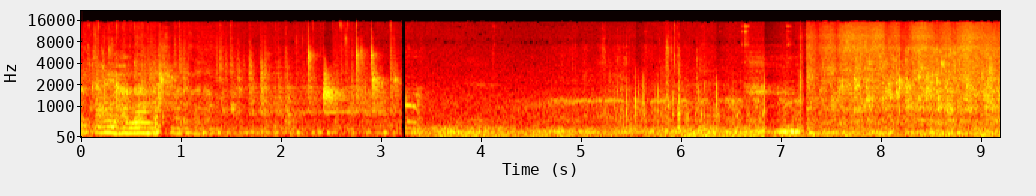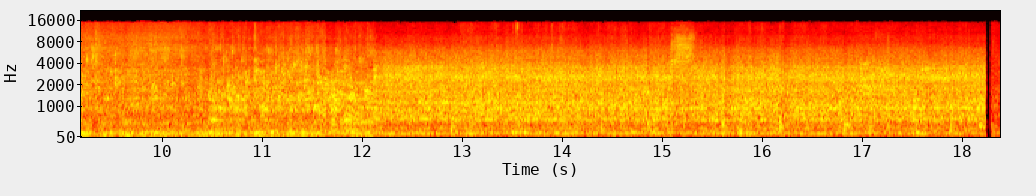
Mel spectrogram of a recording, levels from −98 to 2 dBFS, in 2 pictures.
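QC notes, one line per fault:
throughout, gain pumping: the gain is pulled down on each loud sound, by around 10 dB, leaving loud and soft parts squashed close together. The likely cause is input gain set far too high, with a fast limiter clamping down repeatedly.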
